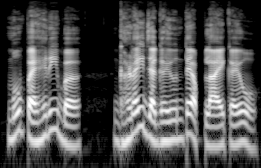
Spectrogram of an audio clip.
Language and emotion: Sindhi, neutral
